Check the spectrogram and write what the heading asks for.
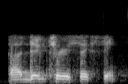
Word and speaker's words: DIG 360: DIG 360.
